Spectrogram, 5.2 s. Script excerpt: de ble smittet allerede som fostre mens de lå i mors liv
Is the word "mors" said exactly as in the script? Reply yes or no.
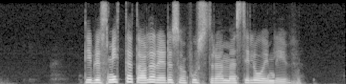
no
